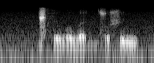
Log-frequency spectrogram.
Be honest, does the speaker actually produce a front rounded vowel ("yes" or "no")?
no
